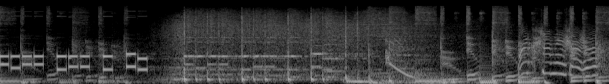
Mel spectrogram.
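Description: A phone number is punched in as a quick run of clear touch-tone beeps to call Stefan Stassen, followed by a dense wash of electronic tones and sweeping sounds.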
